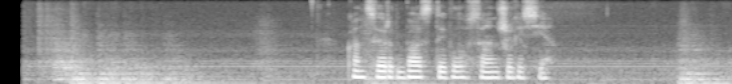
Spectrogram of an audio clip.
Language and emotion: Russian, neutral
